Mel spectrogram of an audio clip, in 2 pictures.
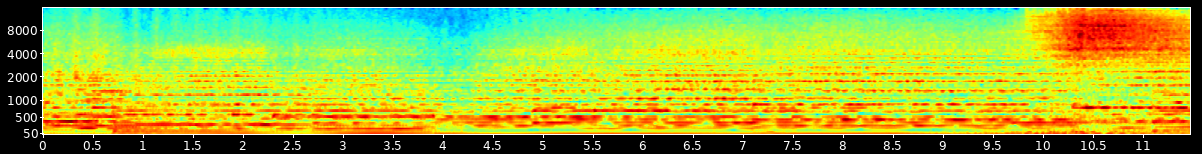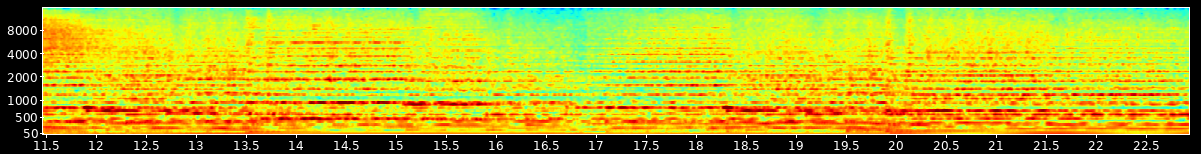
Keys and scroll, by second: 0.0-0.8 typing, 2.7-4.1 typing, 5.6 ctrl+z, 8.3-11.6 typing, 13.6 typing, 14.9 ctrl+z, 15.4 ctrl+z, 15.4-20.4 typing.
